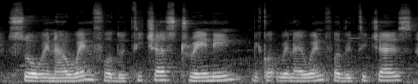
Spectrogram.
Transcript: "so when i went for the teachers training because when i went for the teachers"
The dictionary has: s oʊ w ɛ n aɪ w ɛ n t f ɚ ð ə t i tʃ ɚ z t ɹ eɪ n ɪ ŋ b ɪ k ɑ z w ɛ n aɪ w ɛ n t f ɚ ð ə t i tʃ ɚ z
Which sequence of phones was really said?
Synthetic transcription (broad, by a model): s oʊ w ɛ n aɪ w ɛ n t f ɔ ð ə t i tʃ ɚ s t ɹ eɪ n ɪ ŋ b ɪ k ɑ w ɛ n aɪ w ɛ n t f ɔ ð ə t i tʃ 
